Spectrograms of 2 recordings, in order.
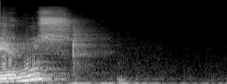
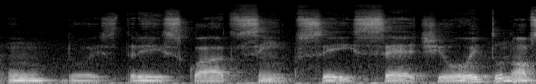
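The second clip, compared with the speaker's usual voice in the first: counting syllables; 6 semitones lower, 10 dB quieter, much slower than usual. Shown as a demonstration. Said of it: "olha o que que eu tô fazendo".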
